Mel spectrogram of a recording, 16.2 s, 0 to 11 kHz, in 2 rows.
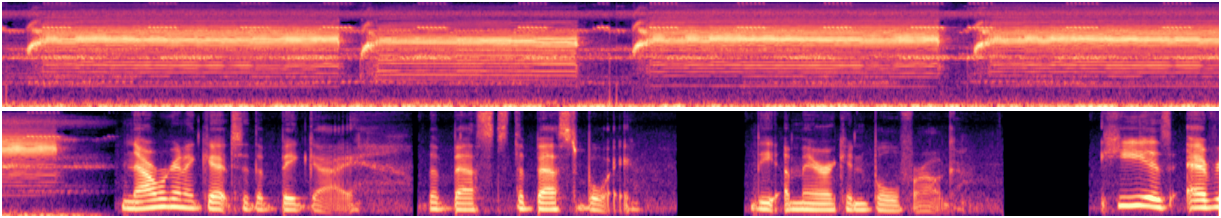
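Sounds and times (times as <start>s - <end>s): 
narrow-mouthed toad calling with nasal buzzing bleats: 0.0s - 8.9s
speech: 8.9s - 12.5s, 13.1s - 14.7s, 15.4s - 16.2s.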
